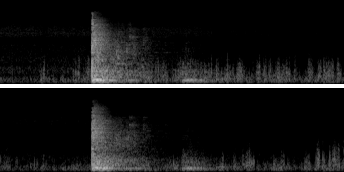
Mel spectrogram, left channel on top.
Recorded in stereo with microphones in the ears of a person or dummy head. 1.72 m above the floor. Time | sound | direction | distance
0.9 | a sliding door | 25° left (ahead or behind) | 0.5 m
